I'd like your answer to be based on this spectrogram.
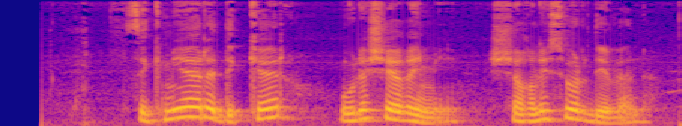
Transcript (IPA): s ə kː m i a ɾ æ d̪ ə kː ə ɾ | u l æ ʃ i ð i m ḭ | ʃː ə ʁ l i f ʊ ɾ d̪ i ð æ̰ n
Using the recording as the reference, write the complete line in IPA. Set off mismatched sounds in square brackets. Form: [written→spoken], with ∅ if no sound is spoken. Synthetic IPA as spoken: s ə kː m i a ɾ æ d̪ ə kː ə ɾ | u l æ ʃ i [ð→ʁ] i m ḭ | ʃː ə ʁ l i [f→s] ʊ ɾ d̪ i [ð→v] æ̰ n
